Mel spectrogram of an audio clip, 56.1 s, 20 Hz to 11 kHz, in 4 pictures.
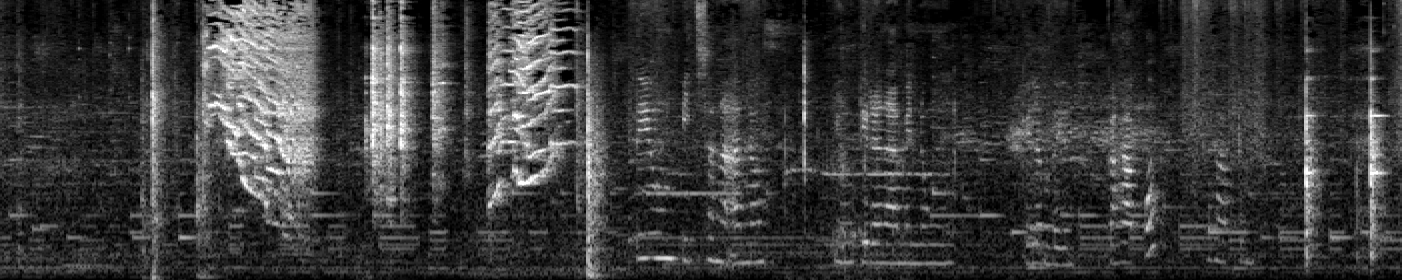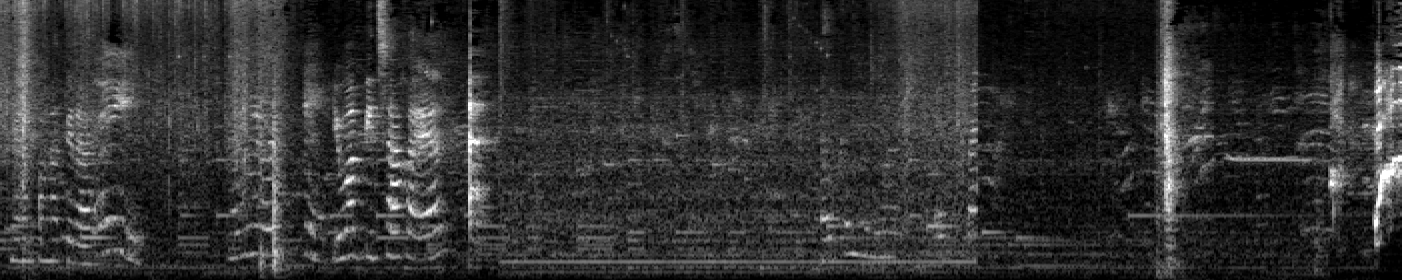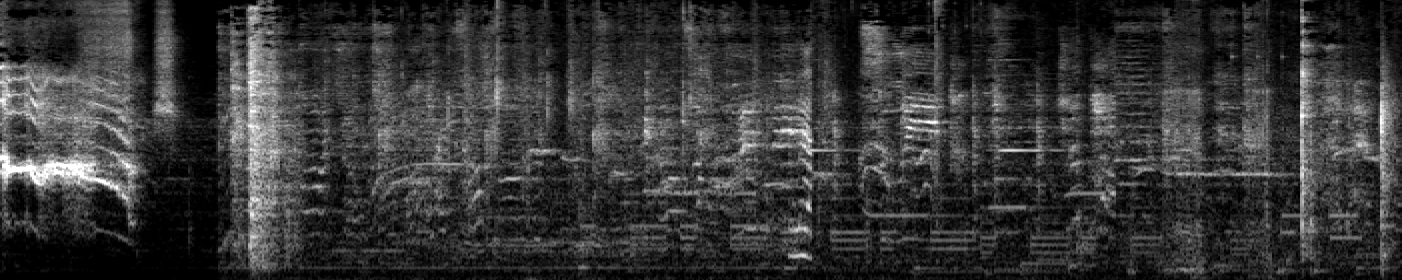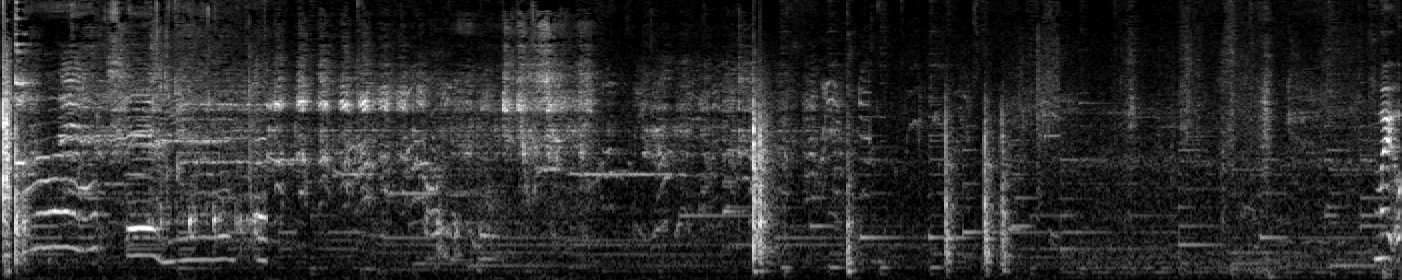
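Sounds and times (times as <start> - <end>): soft background music: 0.0 - 56.0
cabinet door squeaking open: 2.0 - 3.3, 4.4 - 6.2, 25.6 - 26.3
dishes clinking: 3.6 - 4.9, 13.0 - 14.0, 18.7 - 19.1, 41.0 - 42.5
boy squealing: 27.8 - 29.6.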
